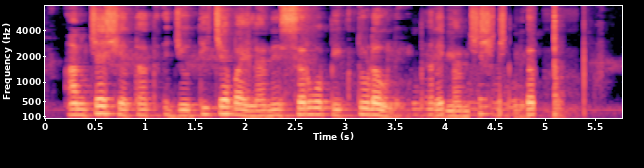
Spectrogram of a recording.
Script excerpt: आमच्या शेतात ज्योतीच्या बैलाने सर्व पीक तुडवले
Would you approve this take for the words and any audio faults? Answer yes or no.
no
